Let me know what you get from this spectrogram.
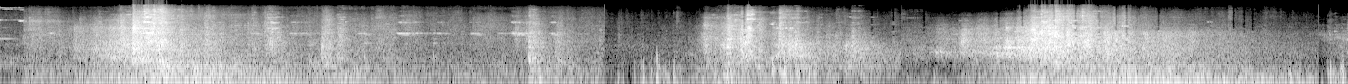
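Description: Freight cars, covered hoppers and tank cars, rolling slowly past: steel wheels rumbling and clacking on the rails while couplers clank and bang as slack runs in and out between the cars. Loud swells come about a second in and again near ten seconds, with sharp knocks in between.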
